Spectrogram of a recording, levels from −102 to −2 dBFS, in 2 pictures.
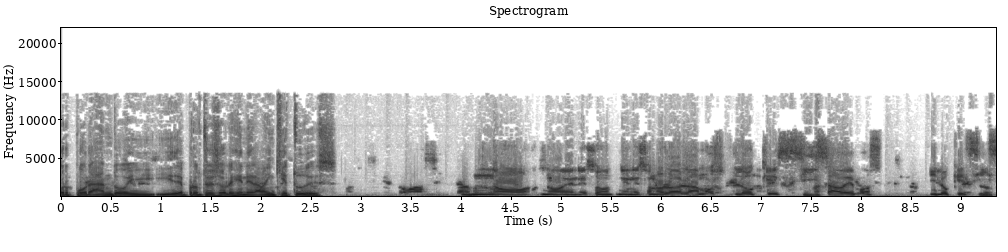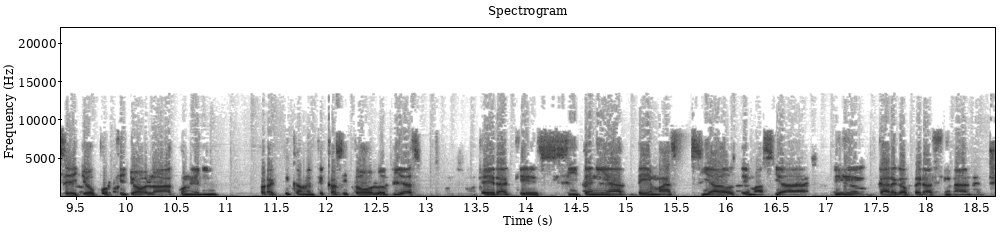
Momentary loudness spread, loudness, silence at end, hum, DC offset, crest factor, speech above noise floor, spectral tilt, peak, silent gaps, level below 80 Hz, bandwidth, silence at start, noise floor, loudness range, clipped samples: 5 LU; -17 LUFS; 0 s; none; under 0.1%; 14 dB; 19 dB; -4 dB/octave; -4 dBFS; none; -48 dBFS; 13.5 kHz; 0 s; -37 dBFS; 1 LU; under 0.1%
